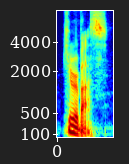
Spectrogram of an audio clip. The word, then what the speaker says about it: Kiribati: oh controversial controversial um another example kiribati but it's apparently pronounced kiribati right it is on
